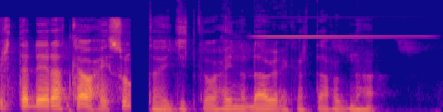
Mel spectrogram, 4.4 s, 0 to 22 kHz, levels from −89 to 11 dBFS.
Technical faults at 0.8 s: input switched to a poorer device

